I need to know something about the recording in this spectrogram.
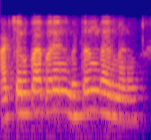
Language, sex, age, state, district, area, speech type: Marathi, male, 18-30, Maharashtra, Hingoli, urban, conversation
